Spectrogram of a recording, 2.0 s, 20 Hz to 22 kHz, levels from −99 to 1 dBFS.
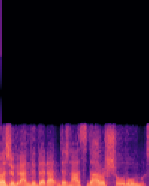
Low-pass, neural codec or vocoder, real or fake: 7.2 kHz; codec, 16 kHz, 0.5 kbps, X-Codec, HuBERT features, trained on general audio; fake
